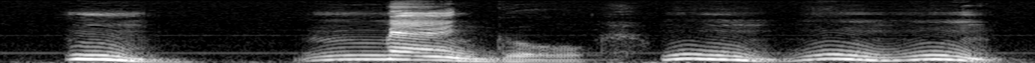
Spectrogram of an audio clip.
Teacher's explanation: So M is the easiest and most obvious like B. The lips come together.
